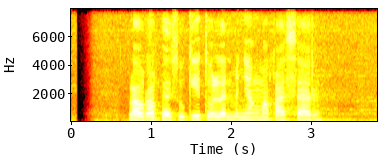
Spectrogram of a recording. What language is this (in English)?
Javanese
